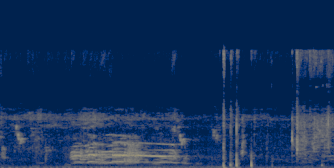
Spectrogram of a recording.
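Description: A rooster crowing once, one pitched call of about a second and a half starting about a second in, followed by a few short sharp clicks.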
